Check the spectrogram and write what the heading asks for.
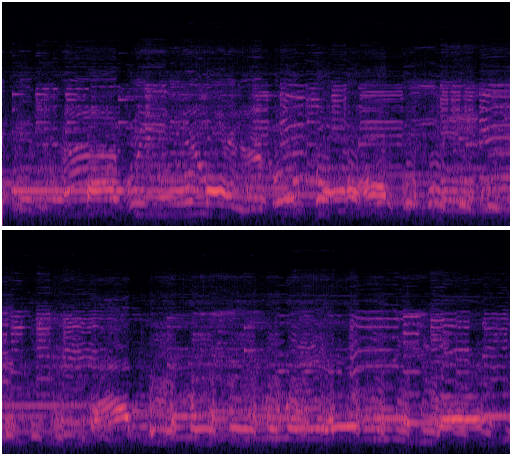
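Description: Battery-operated animated Santa Claus figures playing electronic Christmas music with synthesized singing, continuing without a break.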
